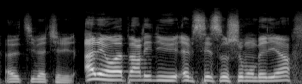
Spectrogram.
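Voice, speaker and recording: A man's voice: high-pitched, animated, fast talker, smooth, no room sound. A male radio host leading a live sports talk show in a studio, playful and exclamatory, with lots of fillers.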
